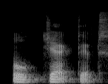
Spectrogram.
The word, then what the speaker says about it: objected: Y aquí también tenemos objected, objected. Miren, aquí sí añadimos una sílaba extra, objected. Pero aquí no, complained, complained, two syllables. Objected, aquí sí aumentamos una sílaba más.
